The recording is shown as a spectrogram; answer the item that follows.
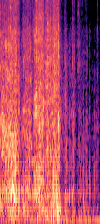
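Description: Hands pulling open and handling a Longchamp bag: rustling and scraping of the bag's material and zipper, busiest in the first second or so, then quieter.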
